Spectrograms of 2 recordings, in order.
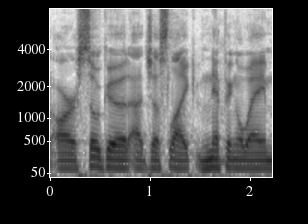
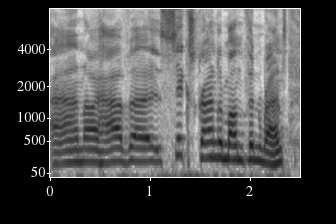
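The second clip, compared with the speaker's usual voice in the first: mock American accent; 10 semitones higher than usual. Mocking a New York earner on millennial money, high American accent. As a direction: ham up a smug American boast, pitched high. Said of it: "I don't know what accent this is".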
